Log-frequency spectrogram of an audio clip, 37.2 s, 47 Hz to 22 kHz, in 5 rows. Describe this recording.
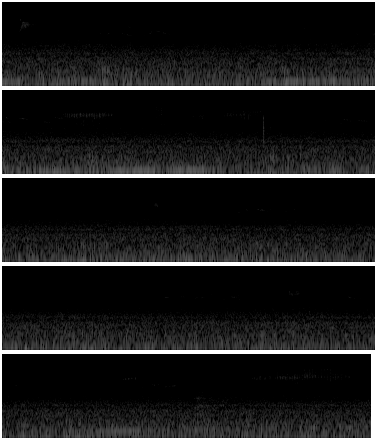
La Rochelle Saturday morning pré-deconfinement? it runs this morning at 7 a.m. 4 x DPA 4022 dans 2 x CINELA COSI & rycote ORTF . Mix 2000 AETA . edirol R4pro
